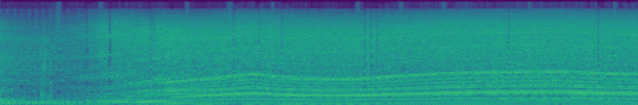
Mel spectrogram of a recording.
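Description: Motorbike engine in PUBG held at high revs while riding fast, a loud, close, sustained drone whose pitch climbs after a brief shift and then stays steady.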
